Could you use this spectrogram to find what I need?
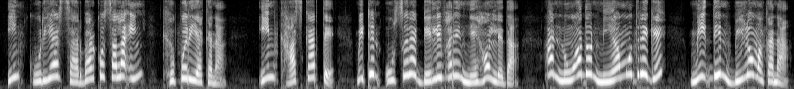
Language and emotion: Santali, angry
